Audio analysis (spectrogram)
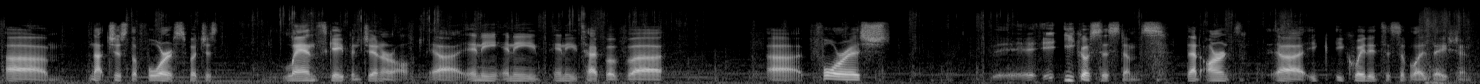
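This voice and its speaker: A man giving casual gameplay commentary and roleplay storytelling, haltingly thinking aloud as he goes. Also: low voice, expressive, sharp tone. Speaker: gaming video host and roleplayer.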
